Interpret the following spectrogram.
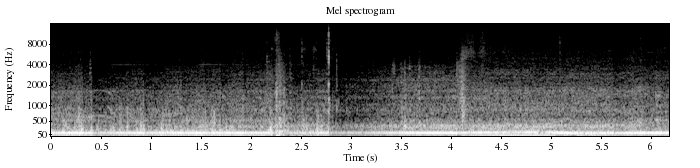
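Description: A 1995 Volvo 850's inline five-cylinder engine idling with a loud, steady low drone, its catalytic converter removed. A few light clicks come as the automatic gear selector is moved, and the engine note dips briefly a little before halfway and then picks up again.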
